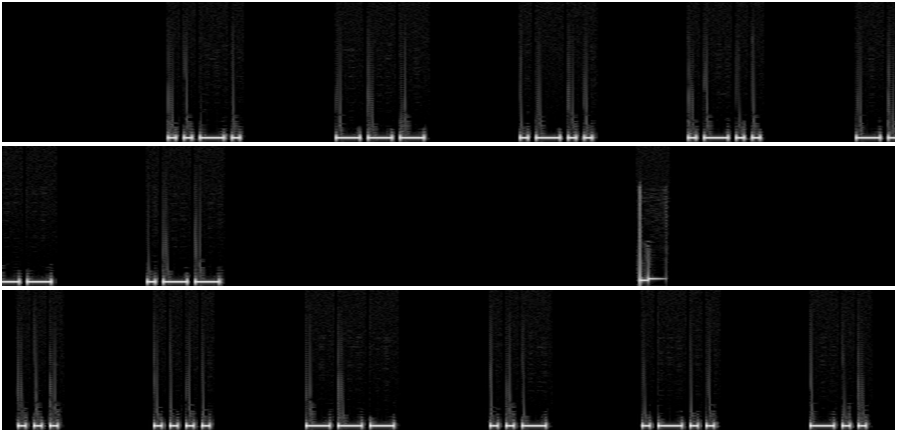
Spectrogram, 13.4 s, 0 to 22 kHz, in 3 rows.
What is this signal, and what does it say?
Morse code, heard as a keyed tone, about 30 wpm, spaced as for 14 wpm, 700 Hz. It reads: FOLLOW SHOULD
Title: 4x Character Spacing - Top 300 Words - 30wpm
